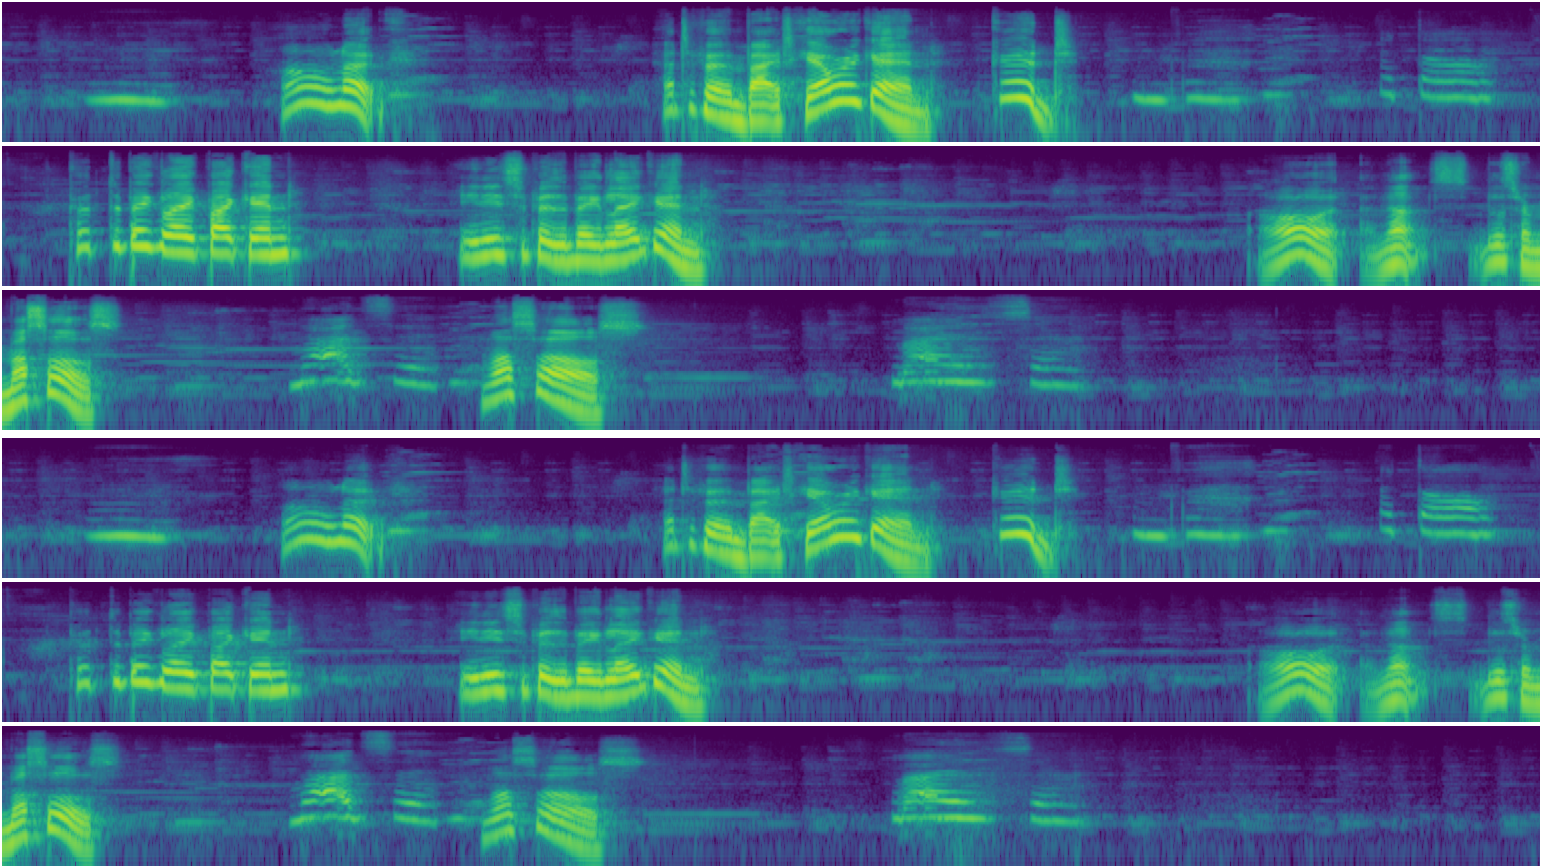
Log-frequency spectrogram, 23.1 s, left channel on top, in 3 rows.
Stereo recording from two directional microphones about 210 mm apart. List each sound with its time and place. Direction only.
1.4 s speech: 40° left (ahead or behind)
3.3 s a woman's voice: 40° left (ahead or behind)
6.9 s music: 30° right (ahead or behind)
8.2 s a woman's voice: 40° left (ahead or behind)
9.9 s speech: 25° left (ahead or behind)
13.9 s a woman's voice: 40° left (ahead or behind)
16.8 s music: 20° right (ahead or behind)
17.7 s speech: 45° left (ahead or behind)
19.8 s child singing: 15° right (ahead or behind)
20.5 s a sound: 5° left (ahead or behind)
